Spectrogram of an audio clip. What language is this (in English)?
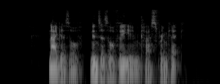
Cornish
